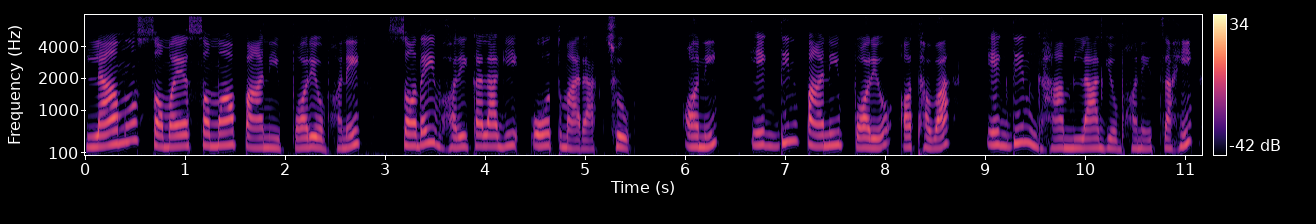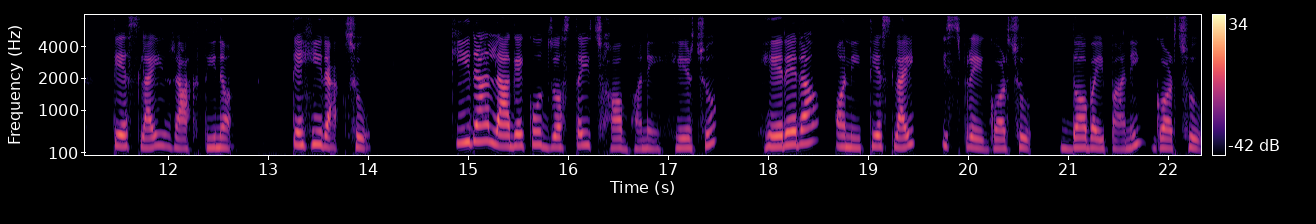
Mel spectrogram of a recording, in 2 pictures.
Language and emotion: Nepali, neutral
